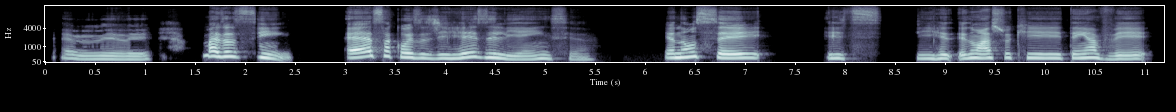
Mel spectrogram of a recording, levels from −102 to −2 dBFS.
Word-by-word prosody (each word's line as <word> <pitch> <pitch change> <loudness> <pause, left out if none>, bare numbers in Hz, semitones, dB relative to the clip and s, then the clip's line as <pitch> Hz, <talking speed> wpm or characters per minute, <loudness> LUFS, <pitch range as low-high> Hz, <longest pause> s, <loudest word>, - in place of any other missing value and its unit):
Emily. 170 -5 -6 0.5
Mas 315 -4 +4
assim, 275 -7 0 0.5
essa 315 +7 +5
coisa 250 -7 0
de 205 +1 -3
resiliência, 195 - -2 0.7
eu 235 0 +1
não 270 +4 +5
sei 230 -4 +3 0.7
e 215 +1 -3
s 200 0 -11 0.8
eu 195 - -2
não 230 0 +3
acho 230 +1 +1
que 220 -2 -2
tem 225 +1 0
a 245 - +3
ver 180 0 -4
225 Hz, 100 wpm, -22 LUFS, 185-245 Hz, 0.8 s, essa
